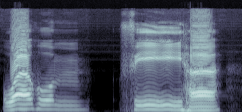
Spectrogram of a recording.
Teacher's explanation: izhar syafawi jelas suara mimnya dan tidak boleh ditahan wahum fiha ya tidak boleh saktah juga misal wahum fiha enggak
